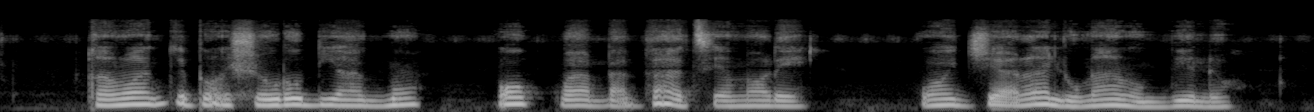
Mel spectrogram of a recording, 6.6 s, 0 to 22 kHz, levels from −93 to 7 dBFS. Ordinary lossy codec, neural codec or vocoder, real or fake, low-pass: none; codec, 24 kHz, 1 kbps, SNAC; fake; none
